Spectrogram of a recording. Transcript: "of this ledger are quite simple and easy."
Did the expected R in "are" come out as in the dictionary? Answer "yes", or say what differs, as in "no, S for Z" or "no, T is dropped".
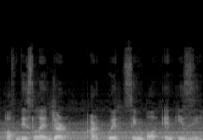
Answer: yes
